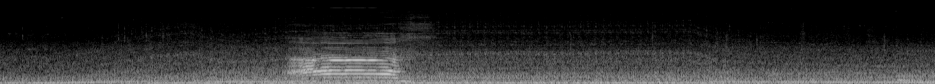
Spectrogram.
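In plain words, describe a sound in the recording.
A car engine starts and hums steadily.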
